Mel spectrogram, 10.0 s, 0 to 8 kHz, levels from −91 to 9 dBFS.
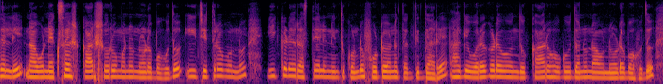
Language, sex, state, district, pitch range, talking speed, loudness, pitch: Kannada, male, Karnataka, Bellary, 155-180 Hz, 115 wpm, -24 LUFS, 165 Hz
